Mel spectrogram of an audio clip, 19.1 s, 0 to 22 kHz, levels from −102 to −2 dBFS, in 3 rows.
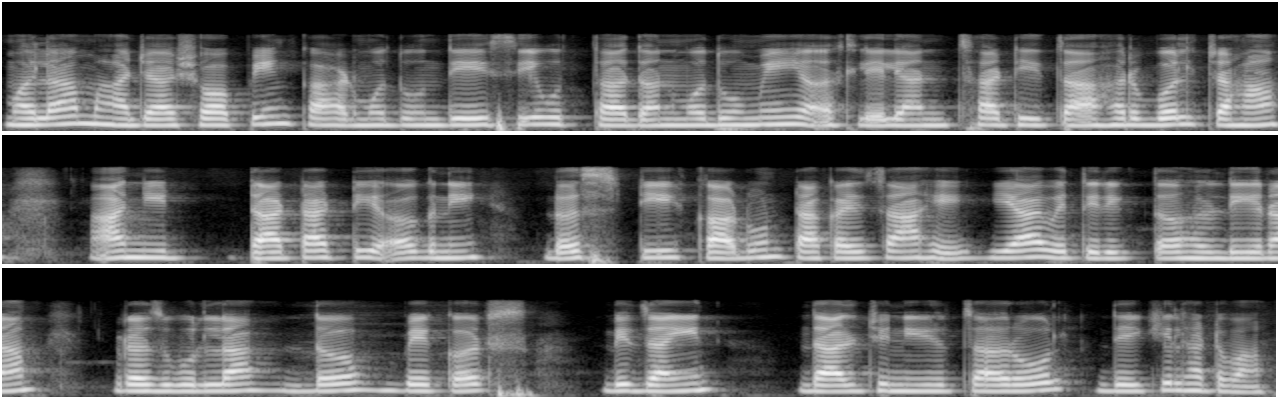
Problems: background sounds at intervals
